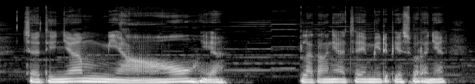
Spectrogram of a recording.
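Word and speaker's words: 秒: Contohnya langsung kalau kita kasih shao, ini adalah di kanan adalah shao bacanya. Jadinya miao ya.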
